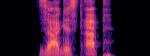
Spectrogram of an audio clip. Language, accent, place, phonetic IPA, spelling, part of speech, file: German, Germany, Berlin, [ˌzaːɡəst ˈap], sagest ab, verb, De-sagest ab.ogg
- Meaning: second-person singular subjunctive I of absagen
